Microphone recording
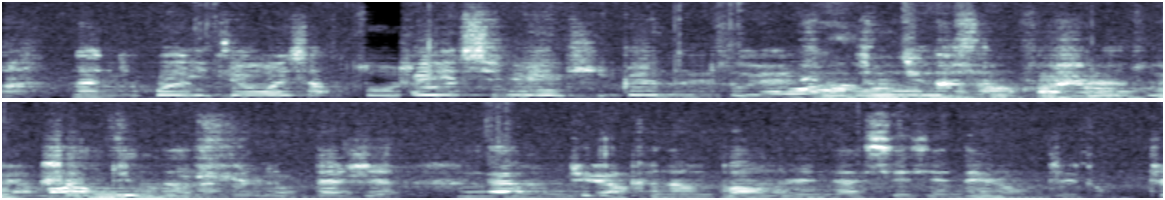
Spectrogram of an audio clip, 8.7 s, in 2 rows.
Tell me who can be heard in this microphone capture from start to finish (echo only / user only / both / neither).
both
